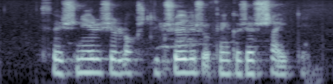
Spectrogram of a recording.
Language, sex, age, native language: Icelandic, male, 15, Icelandic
